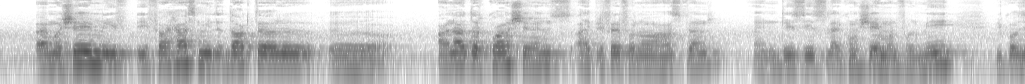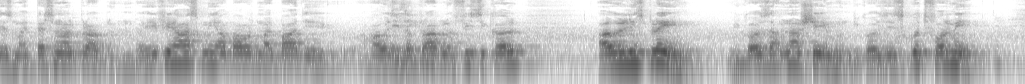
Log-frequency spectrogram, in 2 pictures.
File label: Male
